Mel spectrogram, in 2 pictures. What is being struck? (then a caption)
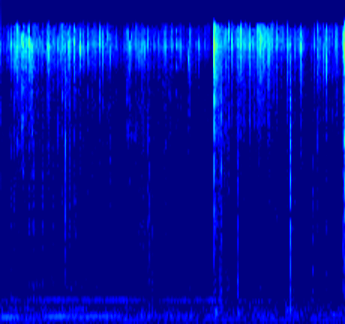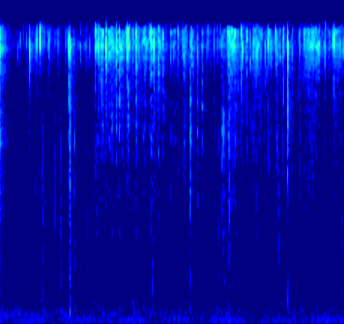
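Acrylic rhinestones on a sticker backing. A spoolie brush scratches across an acrylic rhinestone sticker sheet with red and clear acrylic gems on a white backing. The sound is a quiet, steady, bright crinkly scratching, broken by sharp little ticks and clicks. A low hum runs underneath, with a faint low tone that drops away about three seconds in.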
